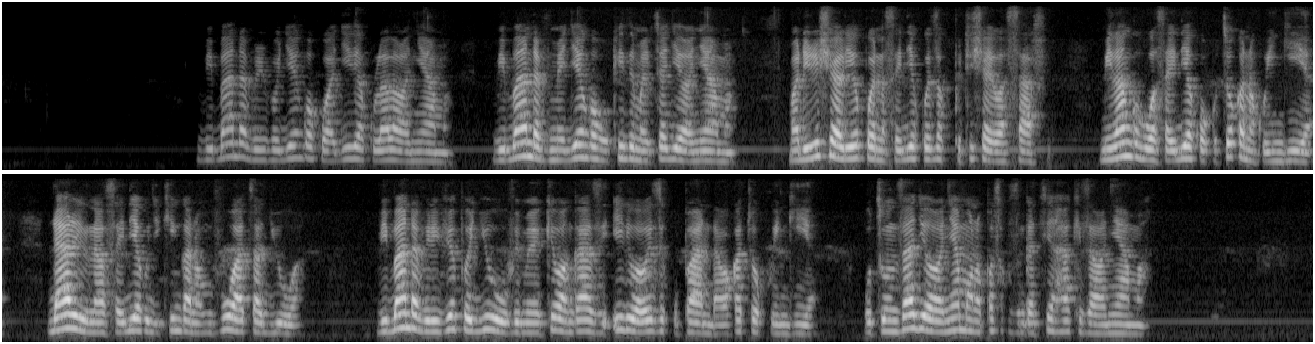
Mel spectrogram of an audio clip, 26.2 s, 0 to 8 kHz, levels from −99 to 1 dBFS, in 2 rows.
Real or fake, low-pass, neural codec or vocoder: real; 7.2 kHz; none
